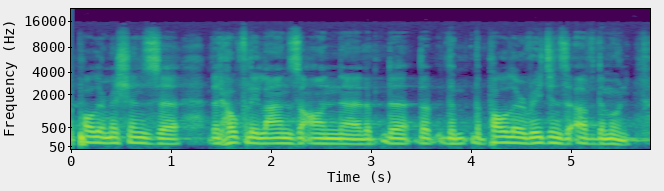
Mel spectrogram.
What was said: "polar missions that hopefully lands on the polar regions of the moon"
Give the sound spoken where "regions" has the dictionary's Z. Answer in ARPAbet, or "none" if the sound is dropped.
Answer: Z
